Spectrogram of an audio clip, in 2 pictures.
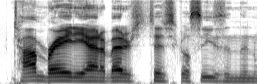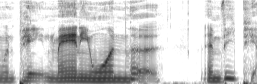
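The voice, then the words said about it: Imitates another person's voice. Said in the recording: “Whose voice is that? ... a very good impression.”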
